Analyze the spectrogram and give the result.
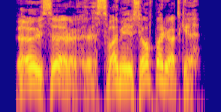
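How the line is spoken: Shouted through door. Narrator (Russian): крикнул из-за двери охранник

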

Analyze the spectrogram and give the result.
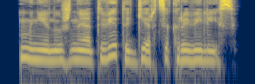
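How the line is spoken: Menacing declaration. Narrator (Russian): грозно заявил

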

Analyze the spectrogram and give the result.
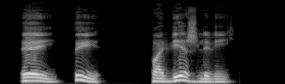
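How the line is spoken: Growl. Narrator (Russian): прорычал Эфлер

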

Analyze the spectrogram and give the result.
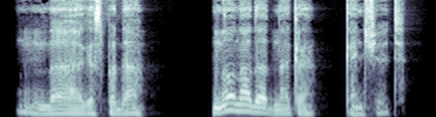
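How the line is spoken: Sighing. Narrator (Russian): бригадир, вздохнув, сказал

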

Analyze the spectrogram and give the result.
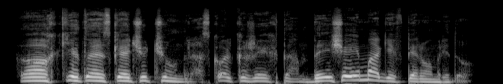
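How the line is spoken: Quiet exclamation. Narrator (Russian): тихо воскликнул Максимов

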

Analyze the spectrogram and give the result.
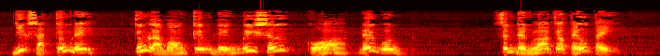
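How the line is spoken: Sudden scream. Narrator (Vietnamese): Lục Tĩnh bỗng gào lên nói

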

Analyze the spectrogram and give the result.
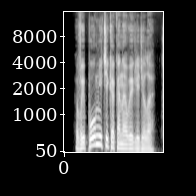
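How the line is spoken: Plain. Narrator (Russian): спросила Эва

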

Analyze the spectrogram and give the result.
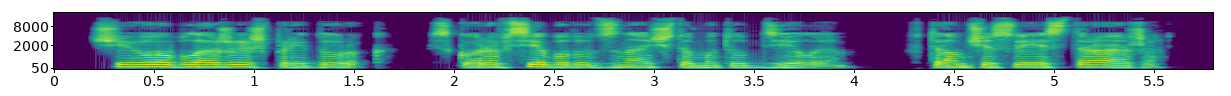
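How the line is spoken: Growled. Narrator (Russian): Рыкнул на него тот самый со шрамом, которого назвали Годриком

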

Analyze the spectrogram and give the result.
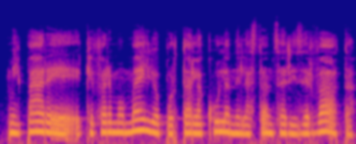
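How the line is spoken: Young grandmother, half-voiced. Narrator (Italian): la nonna giovine disse a mezza voce

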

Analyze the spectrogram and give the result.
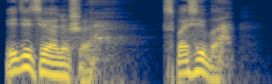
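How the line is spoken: Wheezing, hoarse. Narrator (Russian): прохрипел он

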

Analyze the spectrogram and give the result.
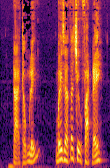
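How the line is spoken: Laughing then crying mutter. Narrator (Vietnamese): Đại hán ấy cười hăng hắc, đột nhiên khóc, miệng phun ra huyết diễm, lẩm bẩm nói

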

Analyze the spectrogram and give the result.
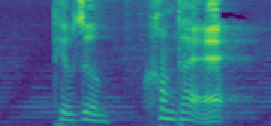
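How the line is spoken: Urgent cry. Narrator (Vietnamese): Nhuế Lãnh Ngọc kêu lên

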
